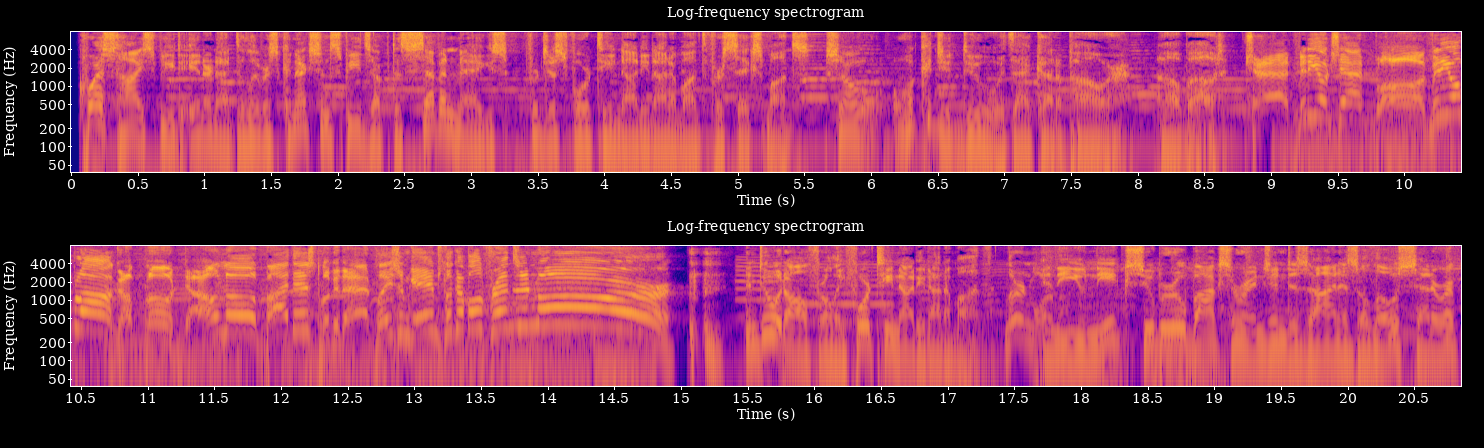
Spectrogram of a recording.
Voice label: commercial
